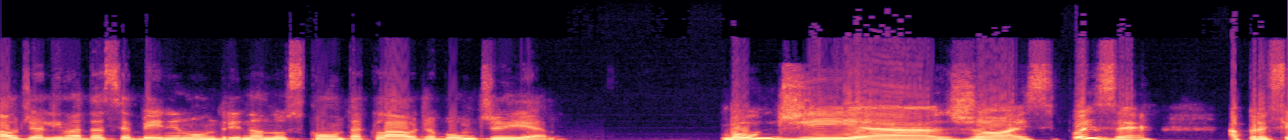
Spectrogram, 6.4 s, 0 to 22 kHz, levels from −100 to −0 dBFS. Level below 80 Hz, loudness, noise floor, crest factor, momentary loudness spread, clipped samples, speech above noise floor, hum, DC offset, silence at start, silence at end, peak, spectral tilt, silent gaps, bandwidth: -42 dBFS; -10 LUFS; -61 dBFS; 10 dB; 7 LU; under 0.1%; 52 dB; none; under 0.1%; 0 s; 0 s; 0 dBFS; -6 dB/octave; none; 15.5 kHz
